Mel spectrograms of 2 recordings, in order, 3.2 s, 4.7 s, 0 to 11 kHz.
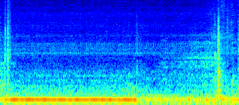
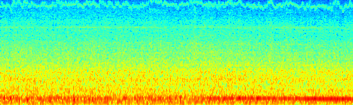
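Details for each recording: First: Holden HK automatic, oil pressure about 45 psi, temperature rising after a cold start: idle hum drops as reverse is selected, soft clunk about a second later; normal brief reverse engagement delay. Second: Holden HK at 60–70 mph under load: low steady hum over road roar, rising slightly; owner thinks it comes from the transmission, further back than the engine, origin unconfirmed.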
